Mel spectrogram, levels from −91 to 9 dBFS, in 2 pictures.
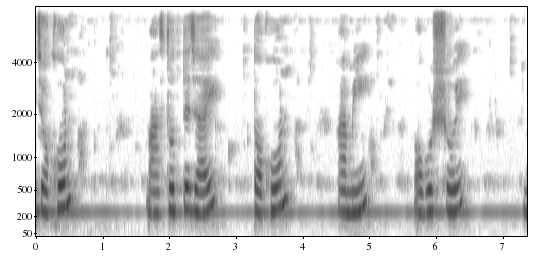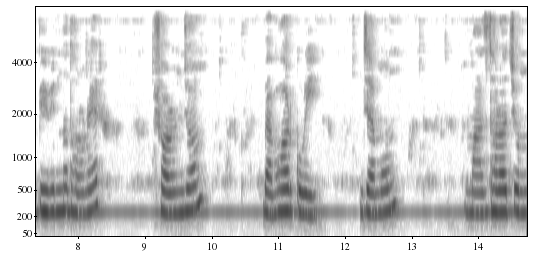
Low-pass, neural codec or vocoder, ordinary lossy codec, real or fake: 7.2 kHz; none; none; real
